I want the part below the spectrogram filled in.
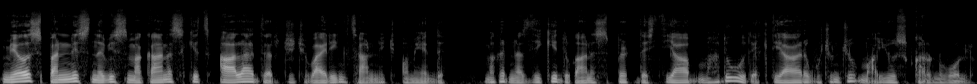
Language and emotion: Kashmiri, sad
